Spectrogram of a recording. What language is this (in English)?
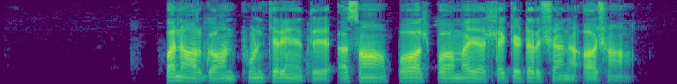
Gawri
